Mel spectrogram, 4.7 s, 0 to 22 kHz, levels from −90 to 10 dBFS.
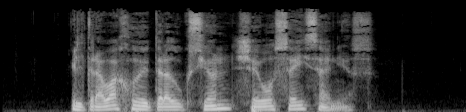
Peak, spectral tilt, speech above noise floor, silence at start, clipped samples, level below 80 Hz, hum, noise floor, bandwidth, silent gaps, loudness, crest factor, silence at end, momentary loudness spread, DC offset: -2 dBFS; -4.5 dB/octave; 52 dB; 0.7 s; under 0.1%; -38 dBFS; none; -67 dBFS; 16 kHz; none; -15 LUFS; 14 dB; 0.95 s; 12 LU; under 0.1%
